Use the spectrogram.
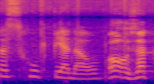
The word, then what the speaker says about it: Rupia: ink it's pronounced as hupia daw oh is that correct hupia in portuguese. It's so in Portuguese you pronounce R as H.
